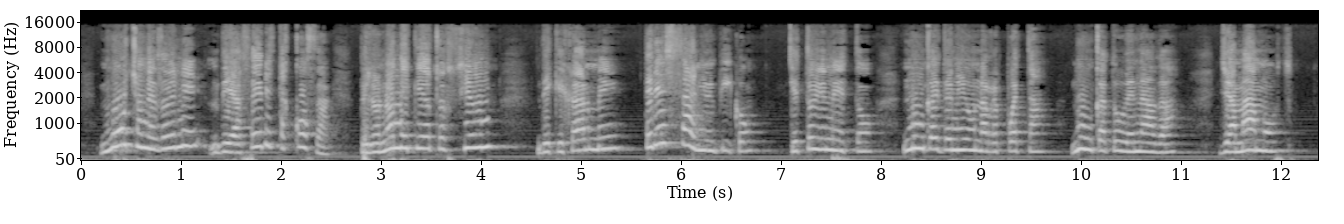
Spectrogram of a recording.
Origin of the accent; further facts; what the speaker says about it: Chile; moved away as an adult; now in Argentina; Sí, soy chilena, pero ya llevo 50 años casi acá.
